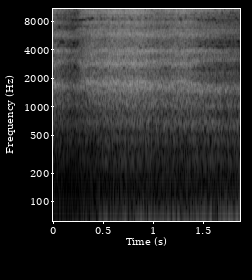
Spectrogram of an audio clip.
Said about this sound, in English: And breathing.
